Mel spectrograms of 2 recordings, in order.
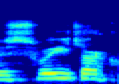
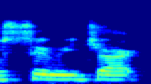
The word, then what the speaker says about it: SUIJAK: today ISU Jack so s Jack or Su Jack depending on how you want to pronounce it is uh this i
